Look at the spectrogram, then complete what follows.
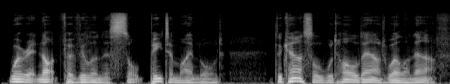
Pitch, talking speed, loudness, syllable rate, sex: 100 Hz, 200 wpm, -20 LUFS, 5.8 syllables/s, male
